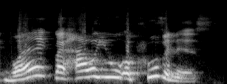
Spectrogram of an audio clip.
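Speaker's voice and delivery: high-pitched, disbelieving challenge; incredulous. Real, not acted. Woman venting at the courthouse that approved the papers, incredulous. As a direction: demand an explanation in disbelief.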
